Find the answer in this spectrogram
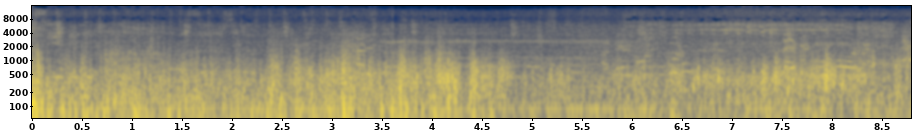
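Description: Wind and sea noise on the deck of a boat under way on choppy water, with indistinct voices in the background.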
